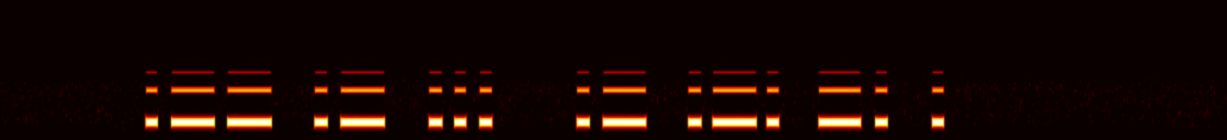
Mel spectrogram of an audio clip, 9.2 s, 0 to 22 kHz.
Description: Morse code, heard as a keyed tone, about 13 wpm, 520 Hz. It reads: WAS ARNE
